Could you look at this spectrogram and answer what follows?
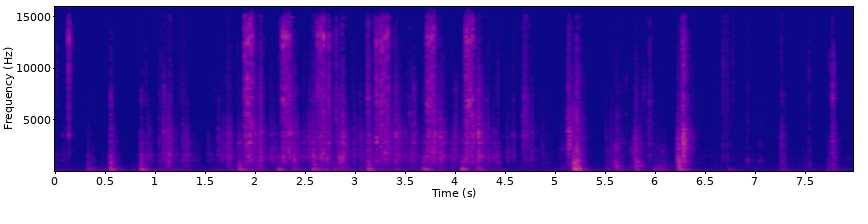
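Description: Screwdriver turning terminal screws in a plastic solar-panel junction box: a run of small, irregular clicks and scrapes, with a couple of sharper taps about five and six seconds in.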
